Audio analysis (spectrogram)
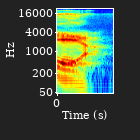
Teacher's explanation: it's not just air it's air with a little bit of aspiration in the end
